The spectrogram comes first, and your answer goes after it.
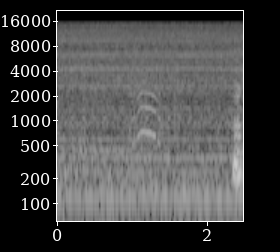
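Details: Ragdoll kitten alone in a corner as its mother approaches, at a home cattery in central Kansas; a single brief arched meow, then a short soft knock, with quiet room hum.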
